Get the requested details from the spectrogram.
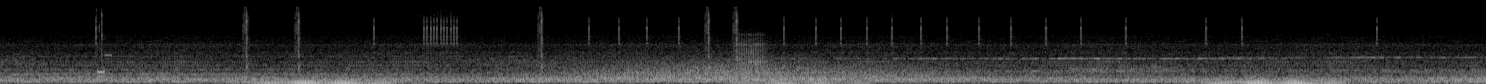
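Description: Short electronic clicks tick again and again, some in quick runs.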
